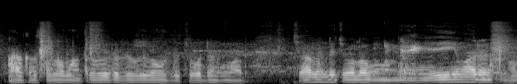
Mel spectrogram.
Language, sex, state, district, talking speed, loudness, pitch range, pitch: Telugu, male, Karnataka, Belgaum, 105 wpm, -20 LUFS, 100-110 Hz, 105 Hz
